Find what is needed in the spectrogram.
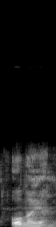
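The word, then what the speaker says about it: O'Magahn: oui, O apostrophe, voilà, plus loin, M-A-G-A-H-N, oui, O'Magan, voilà, O'Magan, voilà, comme ça, O'Magan, O'Magan, vous voyez, O'Magan, O'Magan, O'Magan, ça s'écrit comme ça.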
